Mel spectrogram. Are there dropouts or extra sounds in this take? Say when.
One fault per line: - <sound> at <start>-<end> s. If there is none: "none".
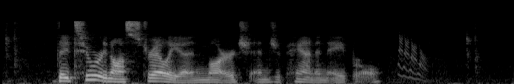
- chirp at 4.0-4.3 s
